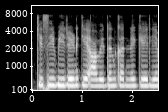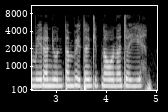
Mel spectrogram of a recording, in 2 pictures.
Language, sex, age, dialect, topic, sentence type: Hindi, female, 18-24, Marwari Dhudhari, banking, question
